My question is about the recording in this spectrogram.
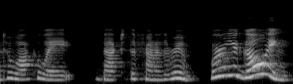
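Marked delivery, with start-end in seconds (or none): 2.1-2.9 tight, higher, louder demand; strained call after the leaving grader; through gritted teeth. A narrator's reading. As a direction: hold back the pain and fury. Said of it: "Benjamin said between gritted teeth".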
